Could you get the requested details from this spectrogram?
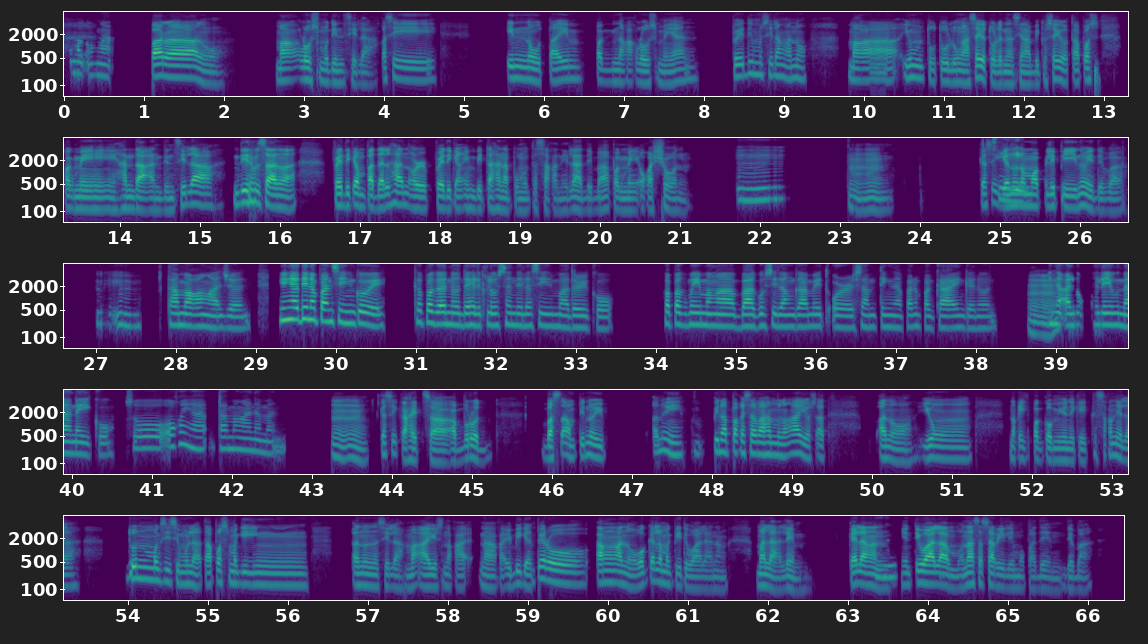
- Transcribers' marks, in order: other background noise; tapping; chuckle
- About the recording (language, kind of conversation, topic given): Filipino, advice, Paano ako makikipagkapwa nang maayos sa bagong kapitbahay kung magkaiba ang mga gawi namin?
- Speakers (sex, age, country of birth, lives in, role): female, 35-39, Philippines, Philippines, user; male, 30-34, Philippines, Philippines, advisor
